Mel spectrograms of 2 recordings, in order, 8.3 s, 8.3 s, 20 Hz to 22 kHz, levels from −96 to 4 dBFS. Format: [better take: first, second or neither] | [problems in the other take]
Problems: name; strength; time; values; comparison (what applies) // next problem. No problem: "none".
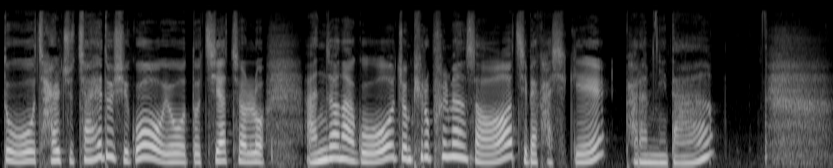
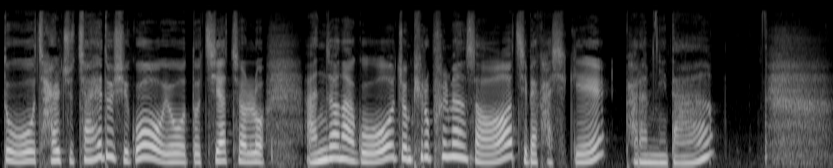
neither | none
